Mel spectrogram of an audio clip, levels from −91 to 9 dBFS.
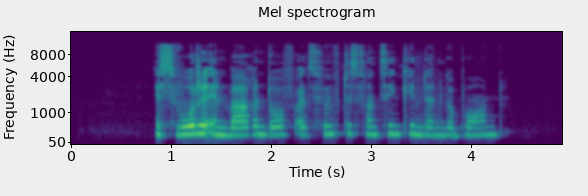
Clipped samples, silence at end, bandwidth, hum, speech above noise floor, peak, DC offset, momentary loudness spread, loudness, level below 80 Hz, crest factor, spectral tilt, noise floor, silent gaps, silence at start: under 0.1%; 0.65 s; 11.5 kHz; none; 55 dB; -4 dBFS; under 0.1%; 16 LU; -25 LUFS; -82 dBFS; 22 dB; -3 dB/octave; -80 dBFS; none; 0.85 s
